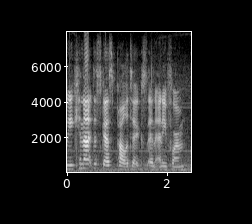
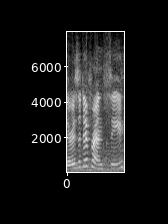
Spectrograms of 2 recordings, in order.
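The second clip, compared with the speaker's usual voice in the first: ordinary delivery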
